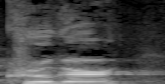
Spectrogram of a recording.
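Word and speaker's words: Krugarr: It's Kruger, and that's the pronunciation of that character's name, who's a sort of sorcerer.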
